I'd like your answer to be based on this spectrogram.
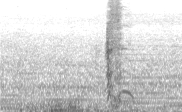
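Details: Sneezing by women in an audience, said to be brought on by cold and rain: one sharp, explosive sneeze over steady room and crowd noise.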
